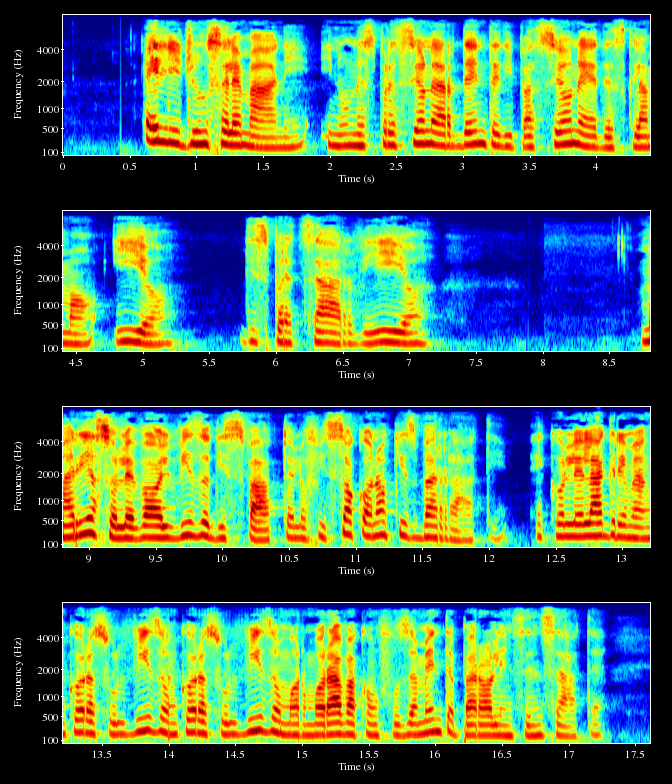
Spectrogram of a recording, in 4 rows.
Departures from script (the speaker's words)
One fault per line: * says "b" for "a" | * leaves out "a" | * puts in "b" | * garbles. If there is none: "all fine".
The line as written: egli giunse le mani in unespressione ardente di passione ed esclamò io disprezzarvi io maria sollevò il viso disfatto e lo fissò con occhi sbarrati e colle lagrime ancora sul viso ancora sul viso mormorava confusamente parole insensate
all fine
